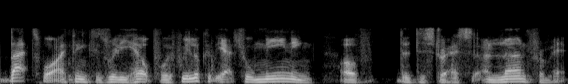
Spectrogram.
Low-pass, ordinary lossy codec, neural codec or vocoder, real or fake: 5.4 kHz; Opus, 16 kbps; none; real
